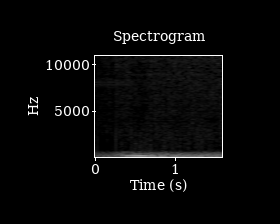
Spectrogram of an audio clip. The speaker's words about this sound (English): And sometimes, Ziak scores two remarkable sounds back to back. A little bit of a vocalization from a baleen whale.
